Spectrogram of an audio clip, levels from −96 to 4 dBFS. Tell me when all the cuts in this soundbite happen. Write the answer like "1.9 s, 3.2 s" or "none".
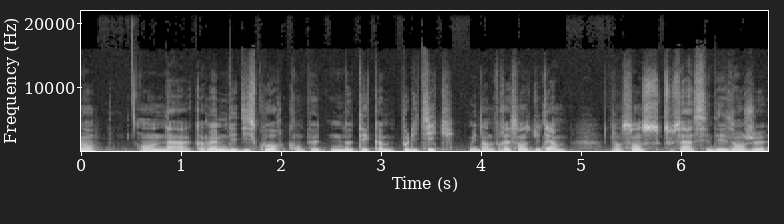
3.8 s, 5.8 s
